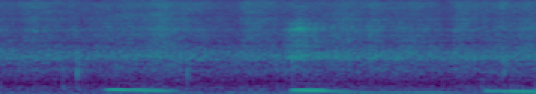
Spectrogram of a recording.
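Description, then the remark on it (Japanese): Heavy, labored, out-of-breath breathing of a person out for a walk while filming, with three short voiced exhales about a second apart over a low, steady background rumble. “なんか息切れ気味。”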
